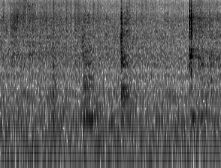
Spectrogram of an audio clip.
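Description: Fish sizzles in a pan for a fish curry, a soft, even hiss with a couple of sharp utensil clicks.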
